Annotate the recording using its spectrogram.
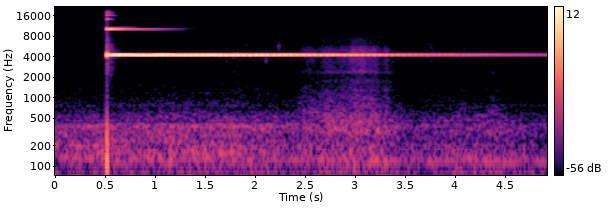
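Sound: meditation bell ringing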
